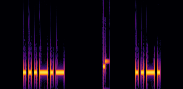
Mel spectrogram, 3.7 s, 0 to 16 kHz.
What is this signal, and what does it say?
Morse code, heard as a keyed tone, about 22 wpm, 700 Hz. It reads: <SK> F
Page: This rapid-fire timing is geared to push your ICR (Instant Character Recognition) skills.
